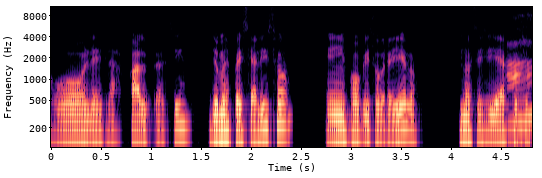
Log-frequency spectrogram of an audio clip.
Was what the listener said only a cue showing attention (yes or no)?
no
